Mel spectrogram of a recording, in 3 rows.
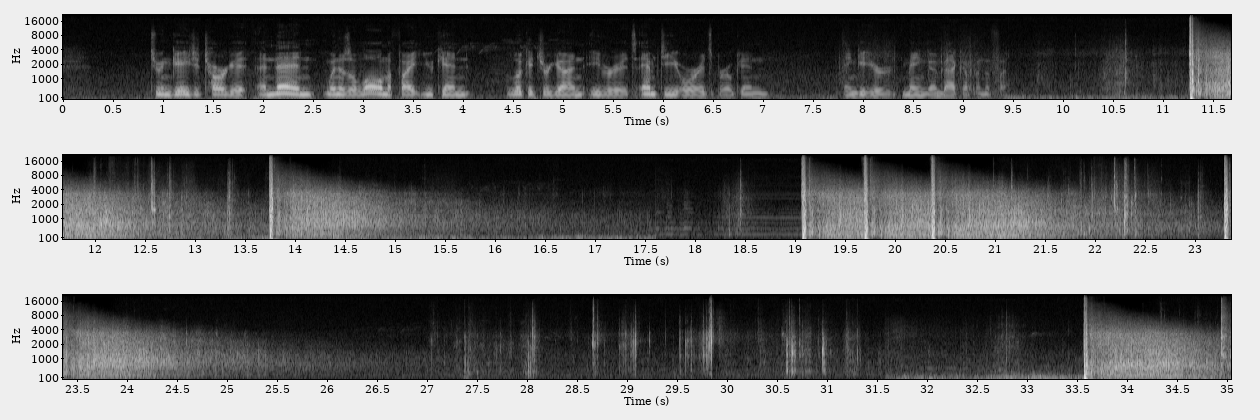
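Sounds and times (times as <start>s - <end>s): gunshots echoing: 11.2s - 15.9s, 19.1s - 26.0s, 33.6s - 35.0s.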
